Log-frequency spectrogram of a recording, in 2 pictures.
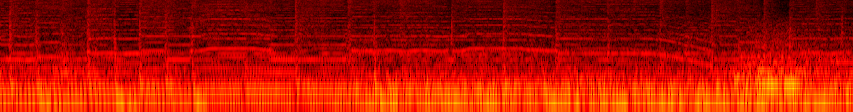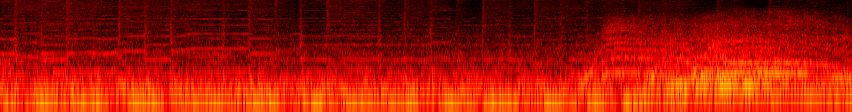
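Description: Several race car engines roar and rev together at the start of a video game race on the Ottawa Full Circuit, a dense continuous engine din with rising pitch sweeps and no voices.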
